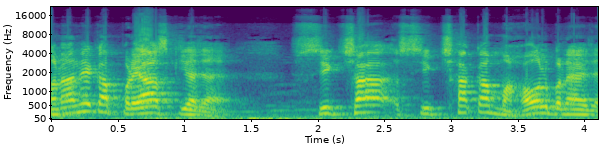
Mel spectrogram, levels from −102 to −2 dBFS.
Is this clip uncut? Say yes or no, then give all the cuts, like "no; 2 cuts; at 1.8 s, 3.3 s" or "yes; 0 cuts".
yes; 0 cuts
